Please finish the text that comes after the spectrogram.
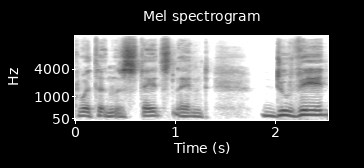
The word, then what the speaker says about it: Duvid: And that's Ferris luck, because I was hired by an Israeli cameraman that I'd worked with in the States named Duvid, they pronounce David Duvid, Gerfinkel.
